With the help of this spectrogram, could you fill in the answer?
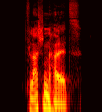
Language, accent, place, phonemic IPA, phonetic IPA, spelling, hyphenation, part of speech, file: German, Germany, Berlin, /ˈflaʃənˌhals/, [ˈflaʃn̩ˌhal(t)s], Flaschenhals, Fla‧schen‧hals, noun, De-Flaschenhals.ogg
- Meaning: bottleneck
